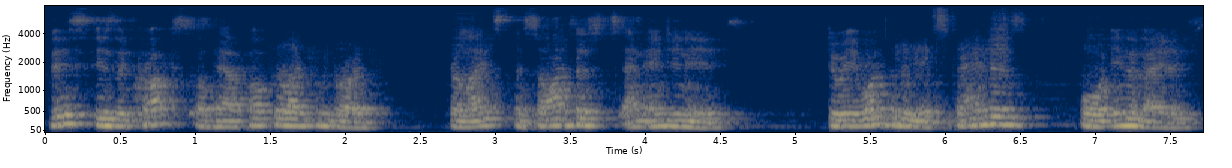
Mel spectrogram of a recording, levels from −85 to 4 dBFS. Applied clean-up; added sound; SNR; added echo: neural separator model SepFormer DNS4.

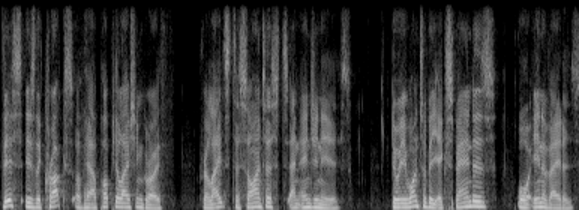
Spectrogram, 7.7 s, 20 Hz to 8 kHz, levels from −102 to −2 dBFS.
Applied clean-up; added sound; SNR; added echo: none; none; none; none.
